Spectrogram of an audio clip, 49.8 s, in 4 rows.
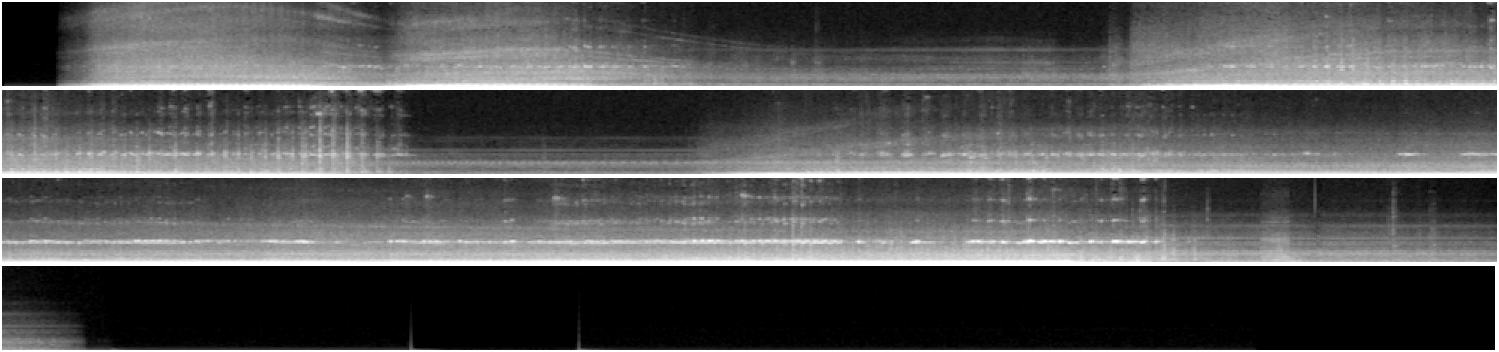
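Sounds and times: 
military vehicles: 0.5s - 38.0s.

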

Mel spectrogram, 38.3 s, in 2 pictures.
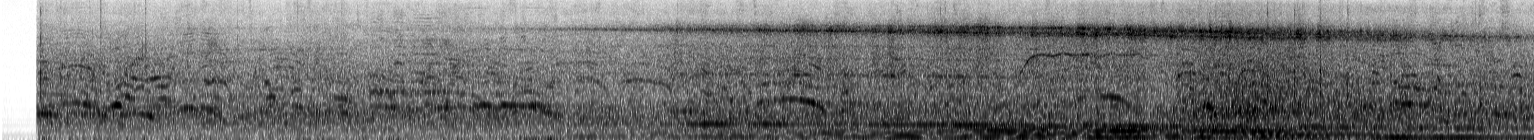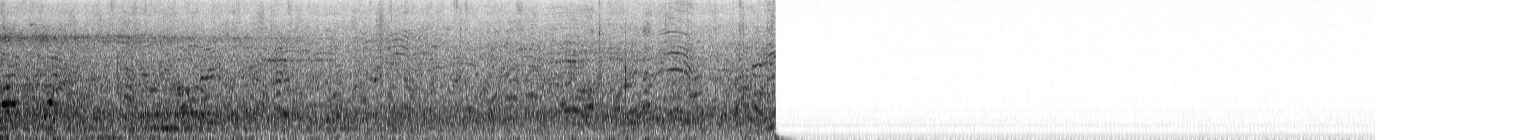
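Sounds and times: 
race cars: 0.5s - 28.8s
crowds: 0.5s - 28.9s.

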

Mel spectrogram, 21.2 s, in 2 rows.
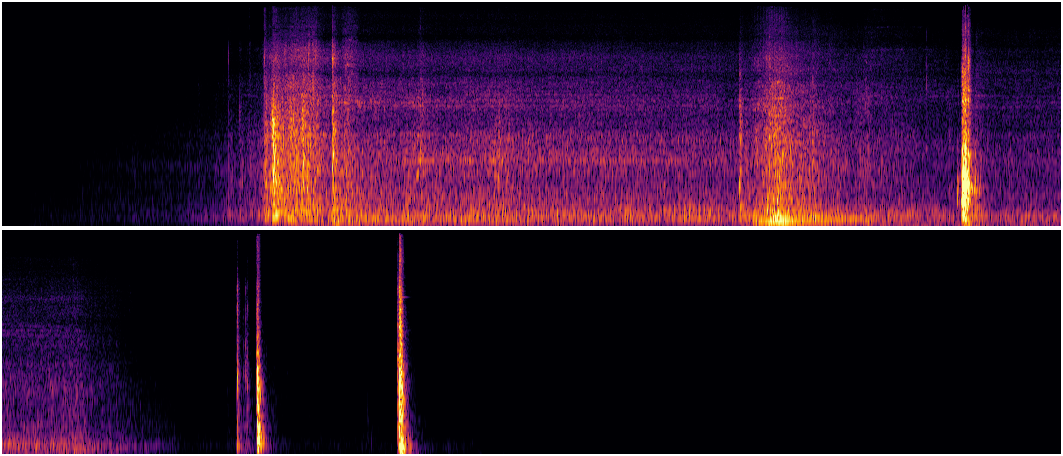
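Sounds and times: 
various automobiles: 0.6s - 12.3s.

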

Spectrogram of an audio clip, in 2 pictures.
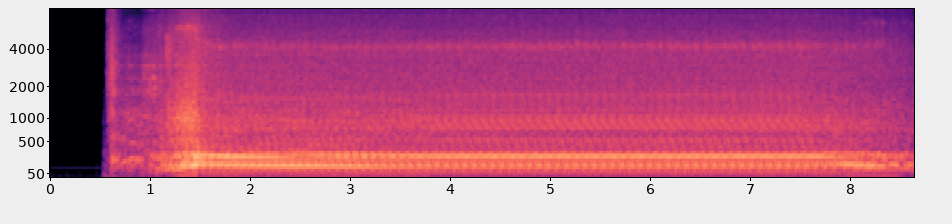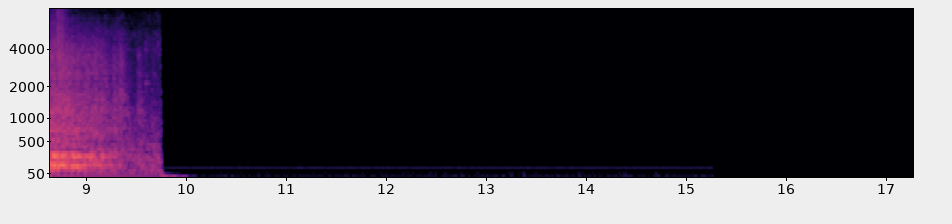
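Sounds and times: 
fire engine sirens: 0.6s - 9.4s.

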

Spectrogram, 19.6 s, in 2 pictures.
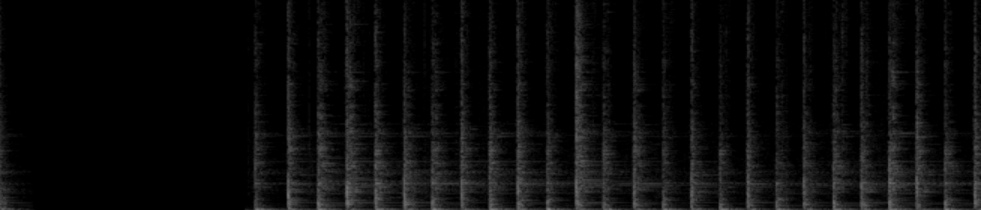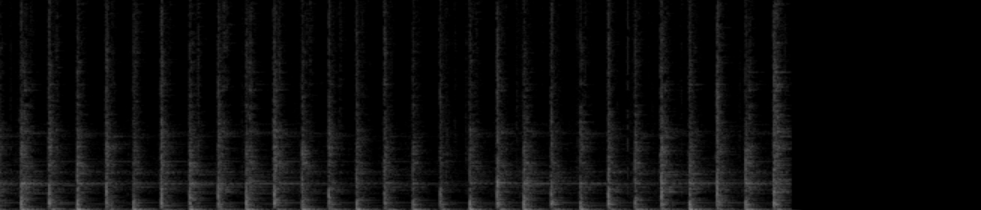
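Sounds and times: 
boots slowly climbing metal steps: 2.5s - 17.8s.

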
